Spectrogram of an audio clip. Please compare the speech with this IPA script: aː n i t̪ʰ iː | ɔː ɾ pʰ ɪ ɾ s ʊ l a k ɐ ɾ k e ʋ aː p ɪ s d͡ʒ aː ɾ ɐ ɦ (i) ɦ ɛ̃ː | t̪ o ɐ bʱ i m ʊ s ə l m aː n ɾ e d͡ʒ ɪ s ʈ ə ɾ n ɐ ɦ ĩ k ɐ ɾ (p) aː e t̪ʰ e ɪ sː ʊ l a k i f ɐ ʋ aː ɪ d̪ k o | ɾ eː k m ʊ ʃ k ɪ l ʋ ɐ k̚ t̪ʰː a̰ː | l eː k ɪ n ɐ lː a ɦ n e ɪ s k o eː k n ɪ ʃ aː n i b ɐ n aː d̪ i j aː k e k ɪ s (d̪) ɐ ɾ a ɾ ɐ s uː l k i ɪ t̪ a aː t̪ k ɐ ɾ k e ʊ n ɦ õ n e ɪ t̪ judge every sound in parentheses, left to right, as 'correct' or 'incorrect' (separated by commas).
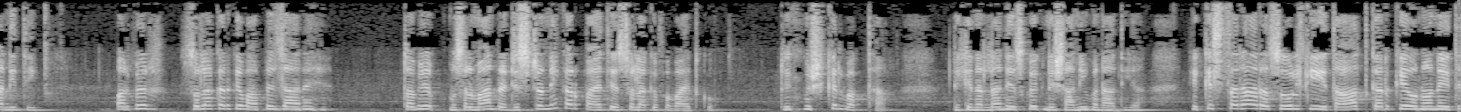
incorrect, correct, incorrect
